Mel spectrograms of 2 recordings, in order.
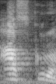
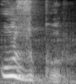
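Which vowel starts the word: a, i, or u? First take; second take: a; u. First: The word begins with an a vowel. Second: The word begins with an u vowel. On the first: The speaker calls it wrong. "আসকুর হবে না" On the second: The speaker calls it right. "এখানে আপনি পেশ দিবেন"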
